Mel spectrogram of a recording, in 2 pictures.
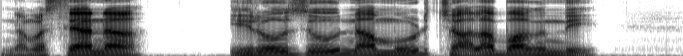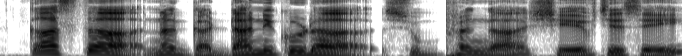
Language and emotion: Telugu, happy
